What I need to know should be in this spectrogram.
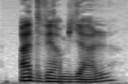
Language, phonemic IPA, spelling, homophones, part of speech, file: French, /ad.vɛʁ.bjal/, adverbial, adverbiale / adverbiales, adjective, Fr-adverbial.ogg
- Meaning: adverbial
